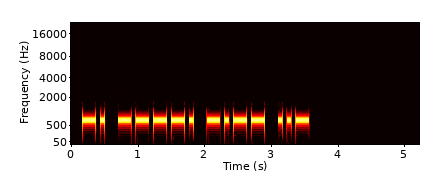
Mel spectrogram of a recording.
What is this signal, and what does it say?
Morse code, heard as a keyed tone, about 19 wpm, 700 Hz. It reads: N9YU
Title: Speed Racing - USA Call Signs 15wpm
